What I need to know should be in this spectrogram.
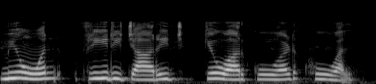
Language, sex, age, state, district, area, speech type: Kashmiri, female, 18-30, Jammu and Kashmir, Kupwara, rural, read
